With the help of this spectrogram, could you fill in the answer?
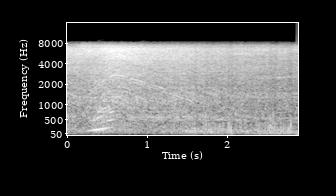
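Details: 1978 Ford P6 LTD (Ford Australia) barn find from a shed in regional Victoria: V8 revs cleanly and settles to a smooth idle without knocks or misfires; starts and runs well, engine sounds good, gearbox shifts nicely, no diff noises.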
